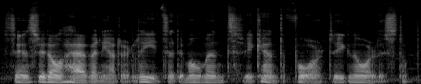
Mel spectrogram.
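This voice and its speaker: A man's voice: deep voice, fairly quick, faint music behind. A man reading a visual novel aloud for a let's play, breaking in with casual, sardonic commentary. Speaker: let's player.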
